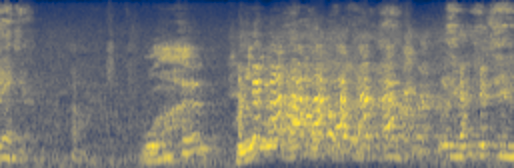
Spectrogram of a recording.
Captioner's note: audience laughter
